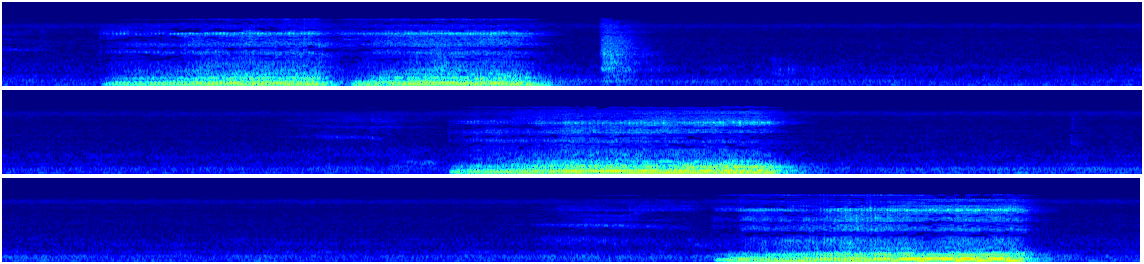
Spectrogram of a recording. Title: The snoring Lab!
